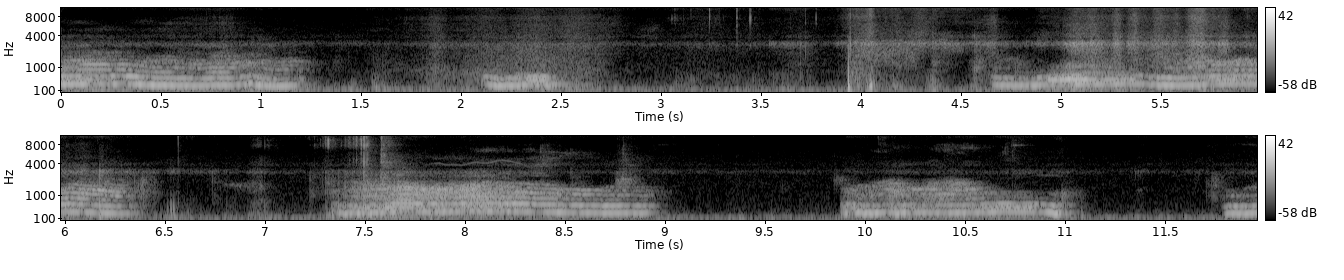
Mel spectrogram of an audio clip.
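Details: Aardvark making weird, wavering, harmonic moaning calls. Five drawn-out bouts of about one to one and a half seconds each are separated by short quiet gaps, over a faint background hiss.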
